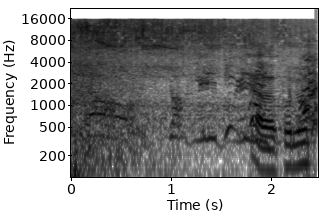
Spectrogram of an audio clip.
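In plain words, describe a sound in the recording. A young man speaks into a microphone with animation.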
